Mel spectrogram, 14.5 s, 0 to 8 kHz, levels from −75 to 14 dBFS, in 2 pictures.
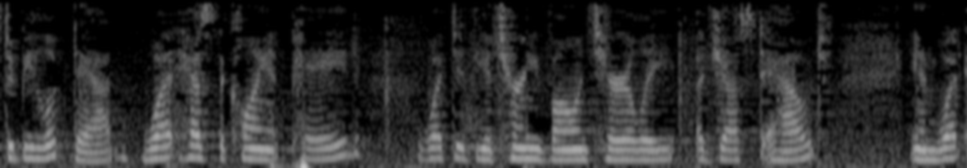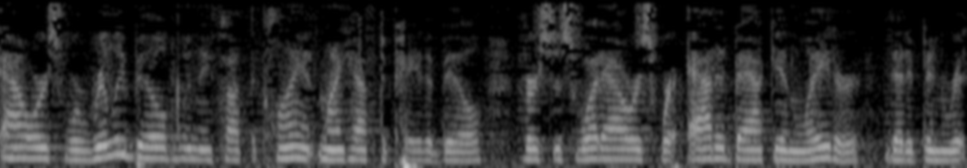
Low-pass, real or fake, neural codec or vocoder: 7.2 kHz; real; none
